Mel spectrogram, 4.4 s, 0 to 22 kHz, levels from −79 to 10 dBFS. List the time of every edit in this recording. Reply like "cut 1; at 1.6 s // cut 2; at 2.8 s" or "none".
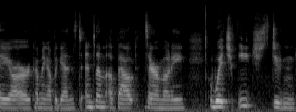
cut 1; at 1.4 s // cut 2; at 2.2 s // cut 3; at 3.5 s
